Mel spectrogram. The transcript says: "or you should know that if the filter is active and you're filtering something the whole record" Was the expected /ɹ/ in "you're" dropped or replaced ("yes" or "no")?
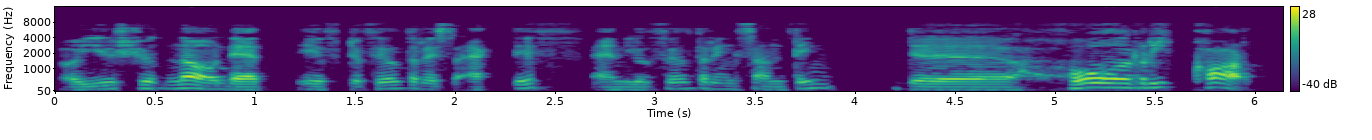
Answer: yes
